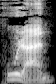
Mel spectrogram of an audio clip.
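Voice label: "hu1ran2", Mandarin Chinese; 忽然; hūrán; 突然、急に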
